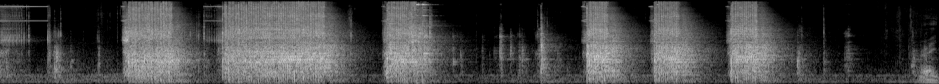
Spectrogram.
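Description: Ratchet snugging a lower control arm bolt on a 2001-2006 Chevrolet Silverado 2500 HD, loud bursts of rapid clicking repeated in several strokes with short pauses between, close by.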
